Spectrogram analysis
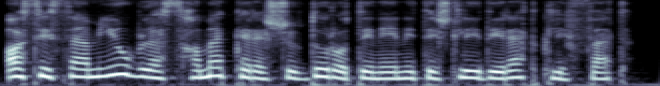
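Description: A woman reading the part of a bold, sharp-witted young English lady who answers politely but cuttingly. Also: mid-range voice, dry recording, studio quality, lightly acted.

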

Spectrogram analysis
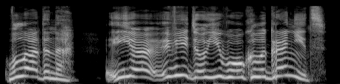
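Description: A woman's voice: very high voice, animated, measured pace, fairly bright tone, no echo, studio quality, pitched above the performer's own voice, heavily acted. A woman voicing a frightened young boy who talks in a breathless, stammering rush. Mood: panicked.

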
